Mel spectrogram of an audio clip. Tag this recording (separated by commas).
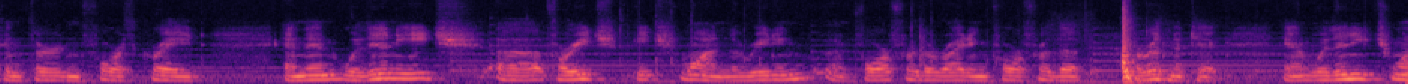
Speech, Music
